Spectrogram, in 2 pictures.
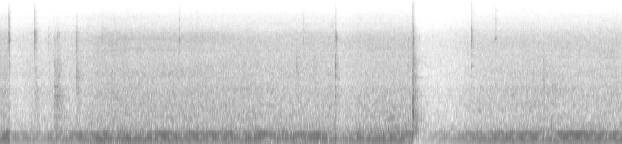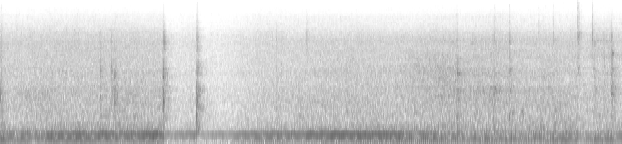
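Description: Vehicle engine idling with a steady low drone, with scattered clicks and knocks on top. The sound breaks off sharply twice, about five and ten seconds in.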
